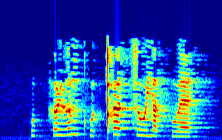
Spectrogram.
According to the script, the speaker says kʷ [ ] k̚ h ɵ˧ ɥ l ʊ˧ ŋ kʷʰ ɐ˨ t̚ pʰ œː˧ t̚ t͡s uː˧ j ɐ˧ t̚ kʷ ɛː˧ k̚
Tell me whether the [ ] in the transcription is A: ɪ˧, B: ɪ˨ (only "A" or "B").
B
